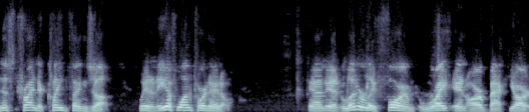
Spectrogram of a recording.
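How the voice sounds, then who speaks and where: An ordinary speaking voice with an American accent and ordinary pitch variation. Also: man, fairly high pitch for a man. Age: 60s. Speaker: woodworker, panel co-host. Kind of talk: casual chat.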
